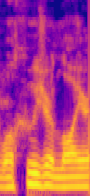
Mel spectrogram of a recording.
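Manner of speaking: ordinary delivery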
